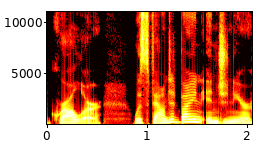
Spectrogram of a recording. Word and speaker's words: Growlrr: Growler, that's pronounced Growler, was founded by an engineer whose entire career was spent designing high precision FDA regulated cardiovascular devices.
